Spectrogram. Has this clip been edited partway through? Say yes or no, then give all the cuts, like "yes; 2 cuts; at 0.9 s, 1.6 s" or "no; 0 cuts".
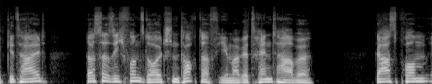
yes; 1 cut; at 1.4 s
